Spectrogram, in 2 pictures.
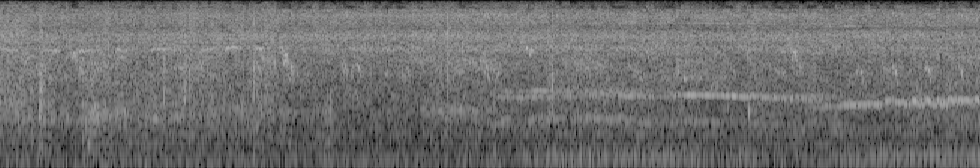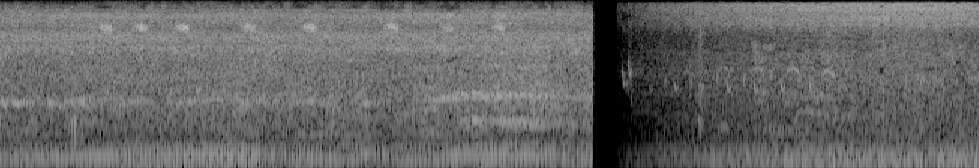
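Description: Rural outdoor background with roosters crowing in the distance and a short run of high chirps. Near the end the sound drops out for a moment, then a different outdoor background starts.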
